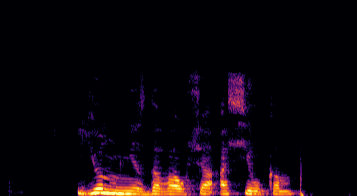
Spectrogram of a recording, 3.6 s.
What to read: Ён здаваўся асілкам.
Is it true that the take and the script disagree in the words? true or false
true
